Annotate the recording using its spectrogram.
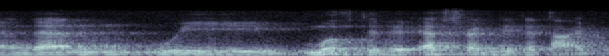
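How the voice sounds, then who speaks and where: Audible room echo and noticeable background noise surround the voice. A man speaks at a medium pitch with a Balinese accent. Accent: Indonesian (Balinese) English. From Bali, Indonesia. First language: Indonesian. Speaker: computer science lecturer. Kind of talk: lecture. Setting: video call. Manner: halting, many fillers.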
